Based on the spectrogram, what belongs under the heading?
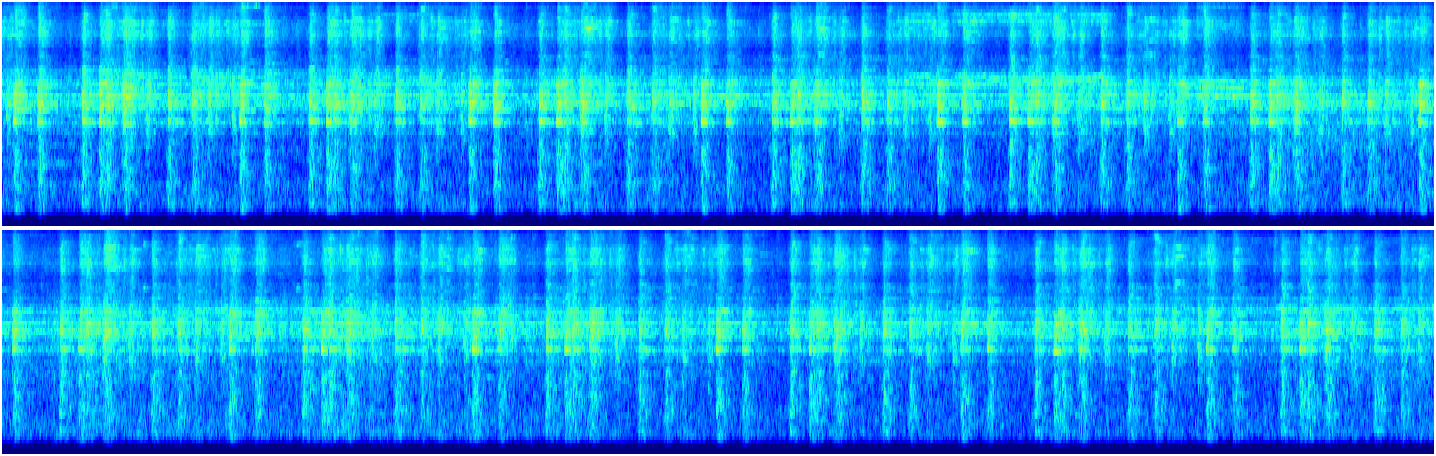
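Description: Indian Railways LHB passenger coaches rolling past at speed, wheels clattering over the rail joints in a rapid, continuous clickety-clack.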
